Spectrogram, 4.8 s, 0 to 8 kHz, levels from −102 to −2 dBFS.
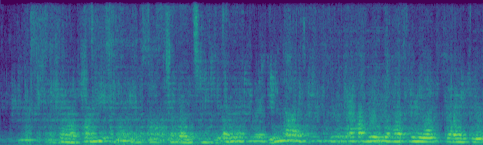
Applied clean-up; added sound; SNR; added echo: neural separator model SepFormer DNS4.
